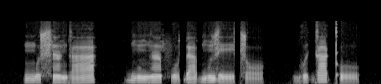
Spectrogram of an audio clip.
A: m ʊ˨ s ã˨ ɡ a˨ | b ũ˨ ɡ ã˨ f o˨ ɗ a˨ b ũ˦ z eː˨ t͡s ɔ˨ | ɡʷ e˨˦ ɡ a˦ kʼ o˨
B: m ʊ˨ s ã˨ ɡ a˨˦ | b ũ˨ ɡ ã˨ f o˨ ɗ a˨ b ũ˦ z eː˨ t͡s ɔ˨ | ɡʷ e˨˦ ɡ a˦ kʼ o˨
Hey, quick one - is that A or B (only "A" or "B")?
B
